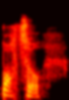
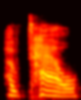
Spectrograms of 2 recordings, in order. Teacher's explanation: still two syllables but the stress shifts from bottle to hotel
